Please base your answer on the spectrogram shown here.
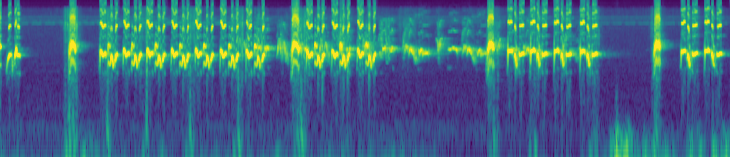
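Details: Sooty-headed bulbul song aimed at a rival, setting other bulbuls singing: fast chattering stream of chirps, a brief softer warbled passage, then clipped repeated notes with a low thump near the end.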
